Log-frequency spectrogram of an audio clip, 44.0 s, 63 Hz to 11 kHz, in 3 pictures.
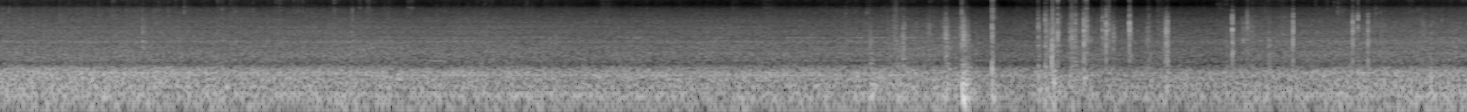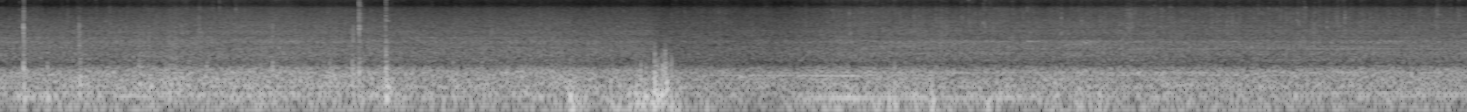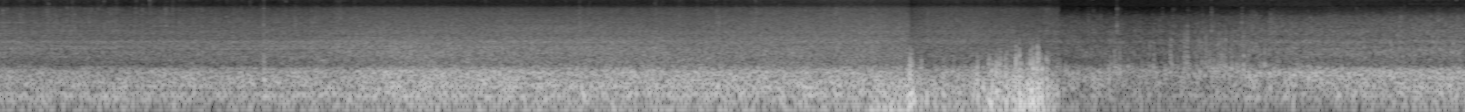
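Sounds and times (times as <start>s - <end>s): wind buffeting microphone: 7.8s - 43.9s
sharp clicks and rattles: 8.6s - 17.5s.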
